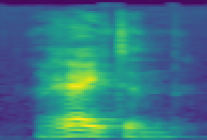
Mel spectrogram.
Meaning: to rip, to tear
- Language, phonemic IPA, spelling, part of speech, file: Dutch, /ˈrɛi̯tə(n)/, rijten, verb, Nl-rijten.ogg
